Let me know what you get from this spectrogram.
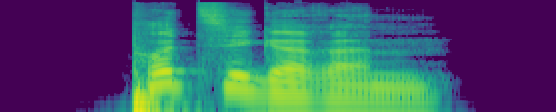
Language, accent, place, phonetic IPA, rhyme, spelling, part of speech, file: German, Germany, Berlin, [ˈpʊt͡sɪɡəʁəm], -ʊt͡sɪɡəʁəm, putzigerem, adjective, De-putzigerem.ogg
- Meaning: strong dative masculine/neuter singular comparative degree of putzig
